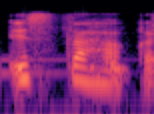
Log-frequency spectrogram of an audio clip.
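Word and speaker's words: استحق: Istahaqa. It's pronounced as istahaqa. The kasra is under the alif sin has a sakun on it.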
